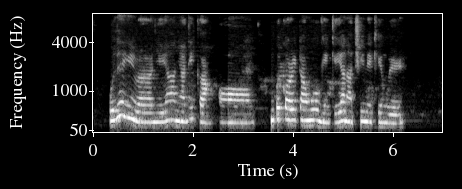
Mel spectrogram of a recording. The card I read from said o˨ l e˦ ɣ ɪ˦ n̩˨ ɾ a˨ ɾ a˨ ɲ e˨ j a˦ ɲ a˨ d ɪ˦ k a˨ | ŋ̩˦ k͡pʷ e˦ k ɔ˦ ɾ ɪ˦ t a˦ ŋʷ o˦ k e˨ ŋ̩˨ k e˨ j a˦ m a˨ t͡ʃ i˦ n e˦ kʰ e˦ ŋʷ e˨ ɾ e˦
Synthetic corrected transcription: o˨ l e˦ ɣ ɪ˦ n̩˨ ɾ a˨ ɾ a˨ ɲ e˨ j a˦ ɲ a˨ d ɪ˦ k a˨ | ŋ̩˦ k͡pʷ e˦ k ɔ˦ ɾ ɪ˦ t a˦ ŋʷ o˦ ɡ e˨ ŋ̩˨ k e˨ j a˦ n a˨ t͡ʃ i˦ n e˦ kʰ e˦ ŋʷ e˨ ɾ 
